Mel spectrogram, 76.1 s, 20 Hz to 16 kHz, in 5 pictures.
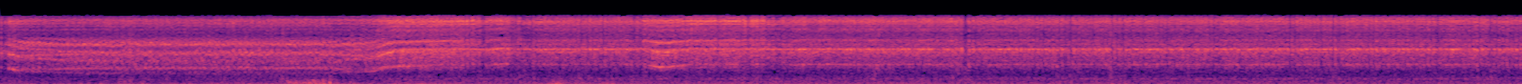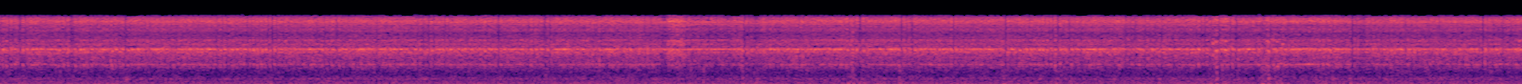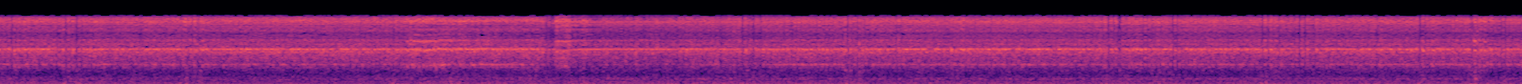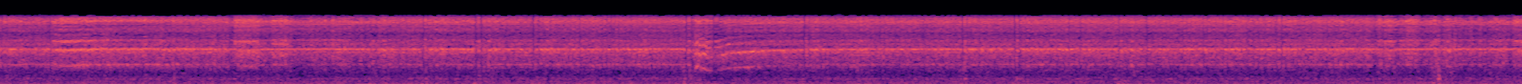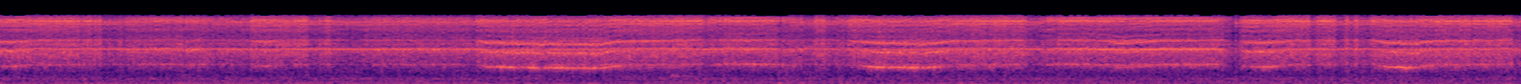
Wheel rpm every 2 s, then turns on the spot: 170, 160, 220, 230, 230, 230, 230, 230, 230, 230, 230, 230, 230, 230, 230, 230, 230, 230, 230, 230, 230, 230, 230, 230, 230, 230, 200, 230, 230, 230, 230, 230, 230, 220, 230, 230, 230, 220.
none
